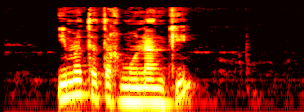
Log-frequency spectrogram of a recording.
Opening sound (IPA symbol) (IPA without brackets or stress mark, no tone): ɪ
